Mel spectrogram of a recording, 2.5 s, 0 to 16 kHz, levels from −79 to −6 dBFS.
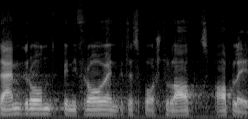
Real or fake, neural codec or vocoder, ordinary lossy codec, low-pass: real; none; Opus, 32 kbps; 14.4 kHz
